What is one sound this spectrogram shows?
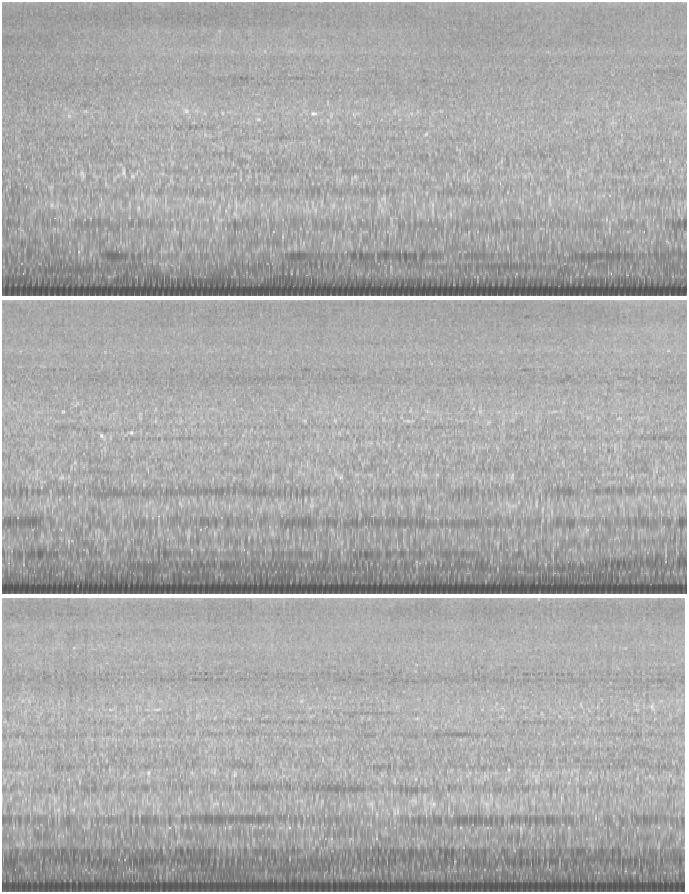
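A tractor engine rumbles steadily up close.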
